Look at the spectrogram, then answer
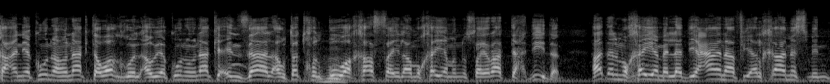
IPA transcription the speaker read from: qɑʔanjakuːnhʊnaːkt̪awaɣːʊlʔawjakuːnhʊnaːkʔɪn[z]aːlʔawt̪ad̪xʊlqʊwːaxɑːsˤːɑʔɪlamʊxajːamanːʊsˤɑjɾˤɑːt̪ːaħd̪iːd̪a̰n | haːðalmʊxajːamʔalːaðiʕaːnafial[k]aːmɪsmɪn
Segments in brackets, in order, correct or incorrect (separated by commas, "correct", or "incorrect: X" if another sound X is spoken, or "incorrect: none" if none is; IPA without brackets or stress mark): correct, incorrect: x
